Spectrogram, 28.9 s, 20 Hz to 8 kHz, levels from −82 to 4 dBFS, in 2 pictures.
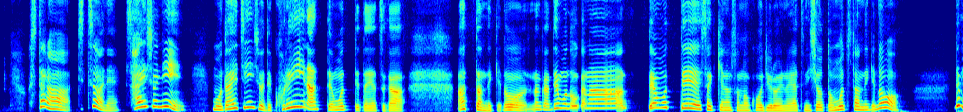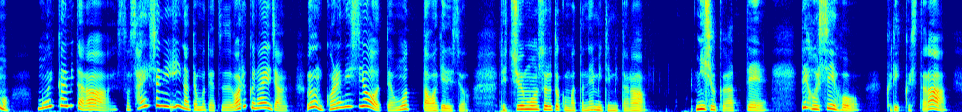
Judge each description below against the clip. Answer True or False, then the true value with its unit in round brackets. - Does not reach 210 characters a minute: False (330 characters per minute)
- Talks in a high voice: True (225 Hz)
